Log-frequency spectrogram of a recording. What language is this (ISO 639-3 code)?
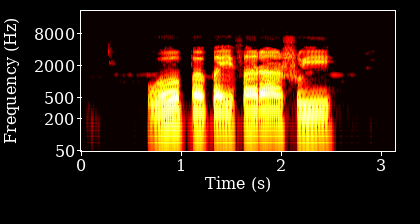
ydg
